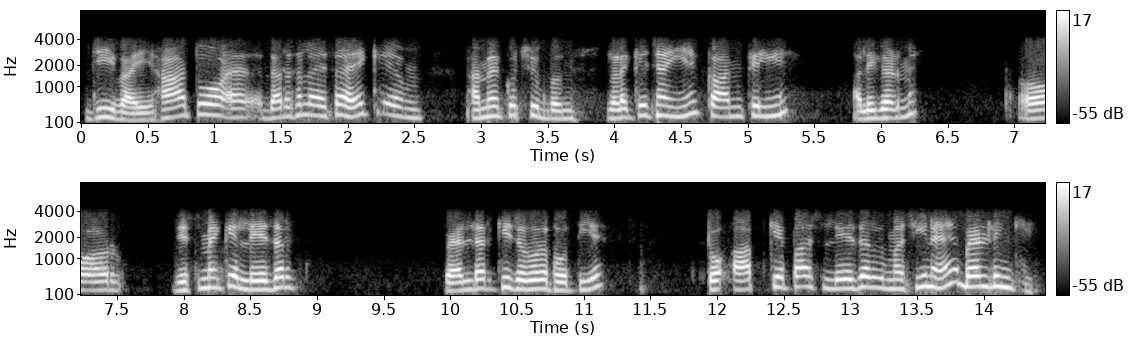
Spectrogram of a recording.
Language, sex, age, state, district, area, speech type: Urdu, male, 30-45, Uttar Pradesh, Aligarh, urban, conversation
